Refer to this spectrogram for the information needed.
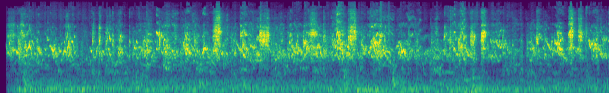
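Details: Baby budgerigars in an aviary: a dense, continuous flock chatter of high scratchy chirps and squawks, overlapping without pause for six seconds.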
